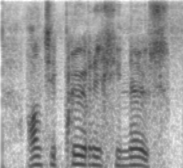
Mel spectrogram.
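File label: "antiprurigineus", Dutch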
